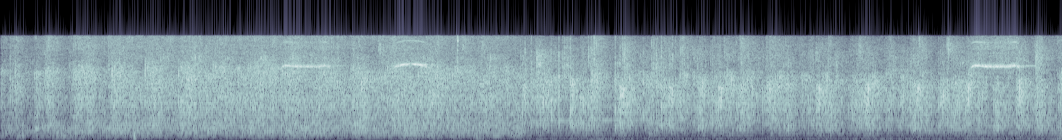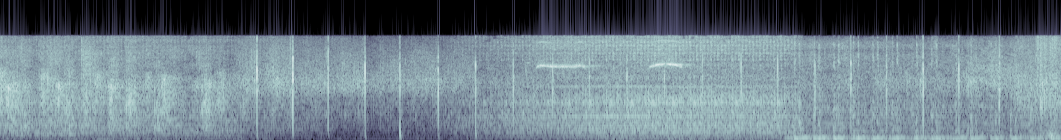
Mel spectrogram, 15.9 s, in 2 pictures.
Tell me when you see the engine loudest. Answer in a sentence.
The volume of the engine peaks at 13 seconds.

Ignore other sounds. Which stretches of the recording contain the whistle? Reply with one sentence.
The whistle can be heard from 2.1 to 3.4 s, from 7.2 to 7.8 s and from 11.9 to 13.2 s.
